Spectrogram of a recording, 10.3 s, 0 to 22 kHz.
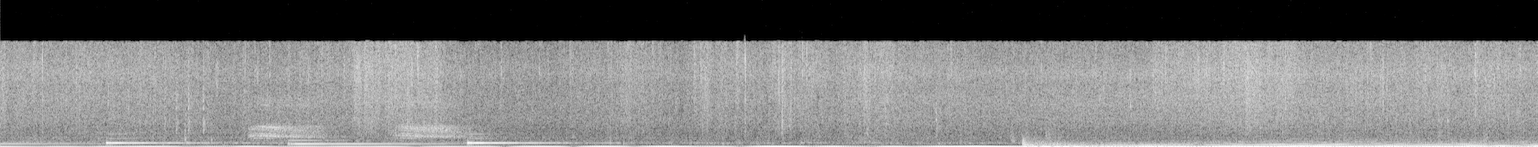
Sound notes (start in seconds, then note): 2.1 bird crows; 7.4 intense music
